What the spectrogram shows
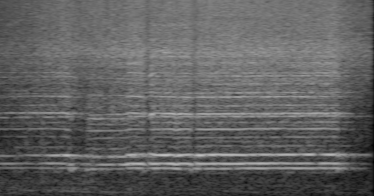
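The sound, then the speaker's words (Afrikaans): A train's whistle blows in one long, sustained chord, loud and steady for several seconds with a few slight dips, over a low rumble of the train arriving from the Cape. “Ons is nou baie baie opgewonde want hier's 'n trein besig om in te kom.”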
